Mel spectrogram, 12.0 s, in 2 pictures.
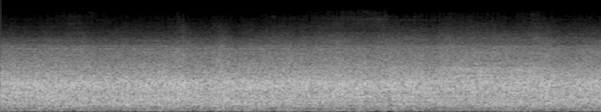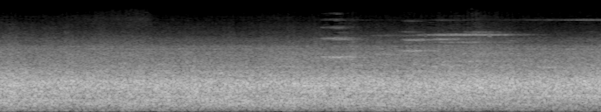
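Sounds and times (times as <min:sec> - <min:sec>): high-pitched wheel squeals: 0:09.2 - 0:11.1.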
